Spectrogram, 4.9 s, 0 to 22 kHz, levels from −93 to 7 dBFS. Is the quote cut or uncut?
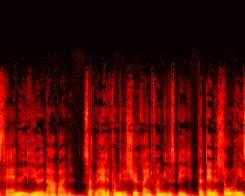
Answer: cut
